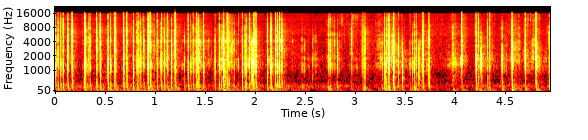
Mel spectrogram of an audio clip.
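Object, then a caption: Small cardboard box. A small, hollow white and green cardboard medicine box for Deep Heat arthritis relief is held in the fingers and tapped and scratched with long fingernails. Quick, dry clicks and scratchy crackles come in dense bursts, with a short quiet gap in the middle.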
